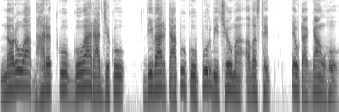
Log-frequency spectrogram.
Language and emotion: Nepali, neutral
